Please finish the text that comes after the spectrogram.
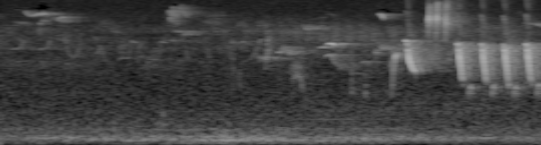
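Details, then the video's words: Common nightingale in song: soft scattered whistles from other birds first, then a loud series of six or so sharp repeated high notes delivered rapidly over the final second. "Zingende nachtegaal"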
